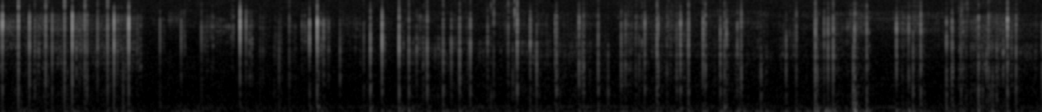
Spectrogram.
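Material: Plastic.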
